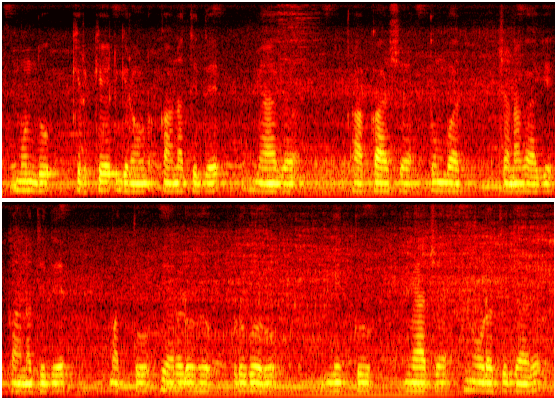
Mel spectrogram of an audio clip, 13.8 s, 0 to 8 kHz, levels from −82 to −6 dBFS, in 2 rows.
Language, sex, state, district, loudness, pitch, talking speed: Kannada, male, Karnataka, Belgaum, -26 LUFS, 115 Hz, 60 wpm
